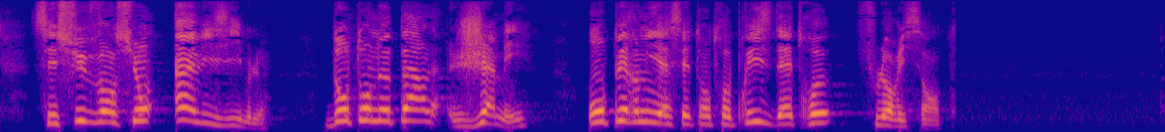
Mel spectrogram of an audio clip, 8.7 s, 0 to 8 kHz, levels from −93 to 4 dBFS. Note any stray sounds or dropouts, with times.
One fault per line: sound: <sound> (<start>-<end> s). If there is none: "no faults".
no faults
